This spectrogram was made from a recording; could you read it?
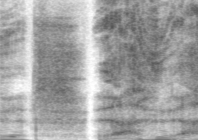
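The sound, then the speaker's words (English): Heavy, rough breathing by a man right up against the microphone: a short breath, a brief pause, then a longer, loud huffing exhale with a slightly voiced, panting edge. “He's breathing really heavily.”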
